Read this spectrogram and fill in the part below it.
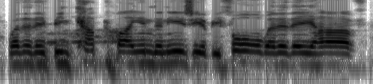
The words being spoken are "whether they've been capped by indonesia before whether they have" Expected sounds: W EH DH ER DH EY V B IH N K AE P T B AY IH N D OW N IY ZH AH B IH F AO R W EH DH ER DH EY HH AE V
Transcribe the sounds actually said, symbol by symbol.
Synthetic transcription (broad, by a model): W EH DH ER DH EY V B IH N K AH P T B AY IH N D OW N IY Z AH B IH F AO R W EH DH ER DH EY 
